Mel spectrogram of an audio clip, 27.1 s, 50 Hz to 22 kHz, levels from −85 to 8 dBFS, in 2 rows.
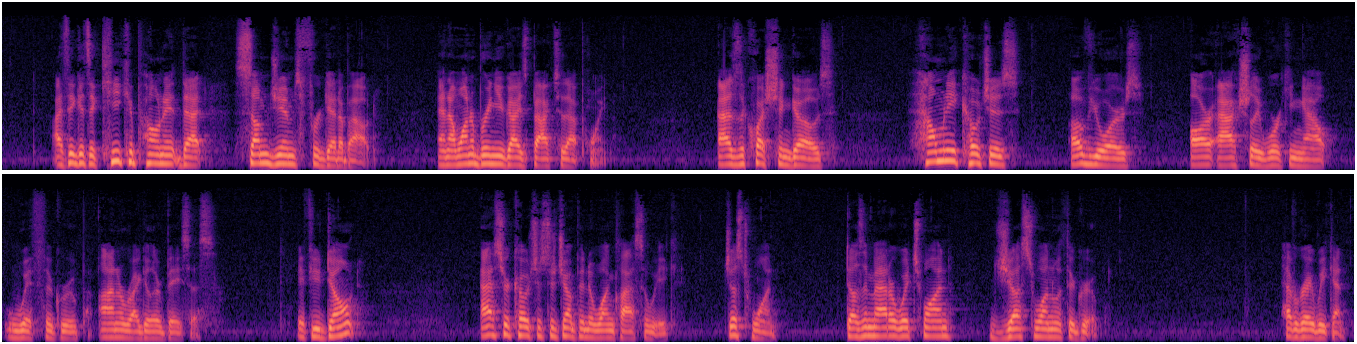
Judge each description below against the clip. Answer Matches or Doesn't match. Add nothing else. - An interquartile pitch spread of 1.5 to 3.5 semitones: Doesn't match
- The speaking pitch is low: Doesn't match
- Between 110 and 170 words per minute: Matches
